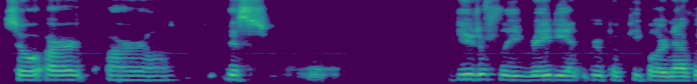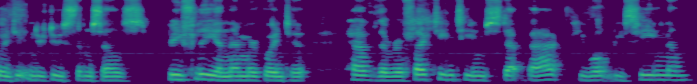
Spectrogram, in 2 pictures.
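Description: A woman with a low, mellow voice moderates an online town hall over a video call. She talks softly and without hurry, filling gaps with gentle hums. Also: level tone, unhurried. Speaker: host.

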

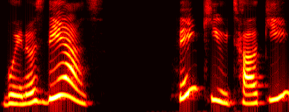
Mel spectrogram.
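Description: A woman's voice: high voice, sing-song, takes it slowly, dry recording, studio quality, full character voice. A woman voicing a kind, curious little girl in a children's cartoon, asking the young audience simple questions. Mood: bright, encouraging. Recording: children's music under the voice.

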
